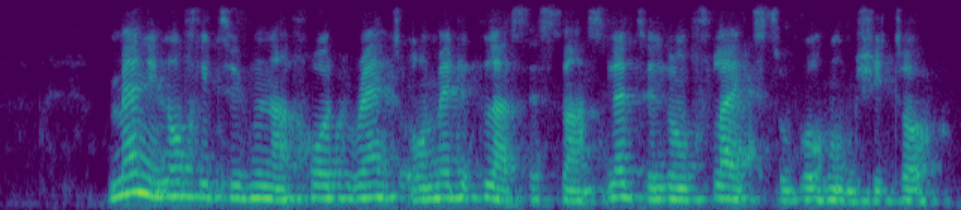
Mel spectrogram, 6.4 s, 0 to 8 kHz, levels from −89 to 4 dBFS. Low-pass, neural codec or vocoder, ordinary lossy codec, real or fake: 7.2 kHz; codec, 16 kHz, 4.8 kbps, FACodec; Opus, 32 kbps; fake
